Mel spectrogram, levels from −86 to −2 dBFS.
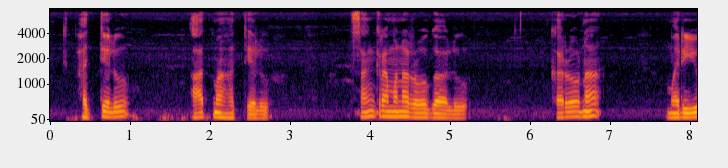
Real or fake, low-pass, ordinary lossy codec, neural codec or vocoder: real; 7.2 kHz; none; none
